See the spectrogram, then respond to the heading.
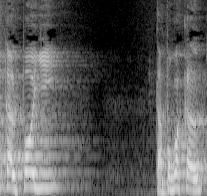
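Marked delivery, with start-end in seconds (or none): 0.0-0.8 calpolli with the double L held long. Shown as a demonstration. Teacher drawing out the LL of calpolli for students. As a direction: stretch the LL in calpolli. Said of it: "Hay que estirar esa L".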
